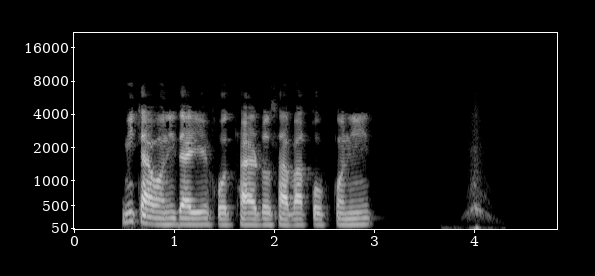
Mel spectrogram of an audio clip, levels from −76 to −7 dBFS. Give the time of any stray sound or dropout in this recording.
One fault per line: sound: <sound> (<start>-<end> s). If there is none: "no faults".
sound: whoosh (3.7-4.3 s)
